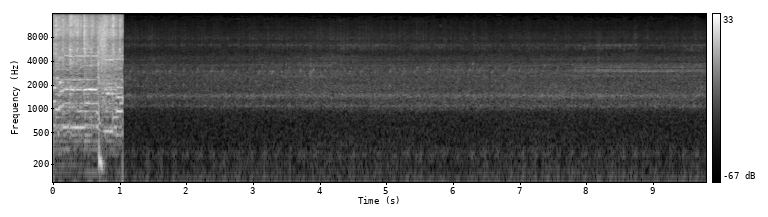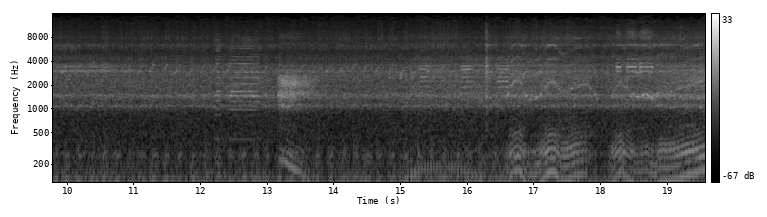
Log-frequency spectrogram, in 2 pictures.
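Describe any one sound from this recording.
A motorcycle engine idles quietly in slow traffic.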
